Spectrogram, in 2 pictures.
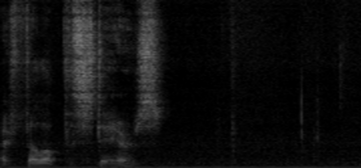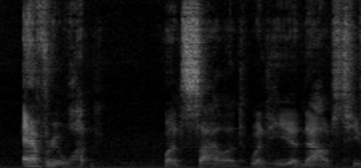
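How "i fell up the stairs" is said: low, very soft deadpan; hushed, toneless announcement. Retold or imitated. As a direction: state it quietly with no feeling. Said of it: "deadpan, silent, and then just goes".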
